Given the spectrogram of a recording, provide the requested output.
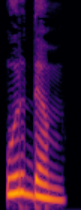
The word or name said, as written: ಉರ್ದಂ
